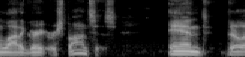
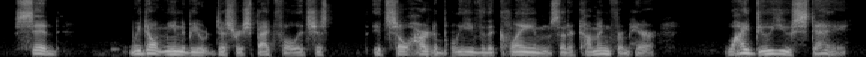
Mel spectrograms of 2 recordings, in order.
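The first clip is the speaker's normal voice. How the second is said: soothing, respectful, soft and calming voice; 3 semitones lower, 5 dB quieter than usual. Retelling how he spoke to a spirit during an investigation: imitating his own calming voice. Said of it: "I would just talk in that calming voice".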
